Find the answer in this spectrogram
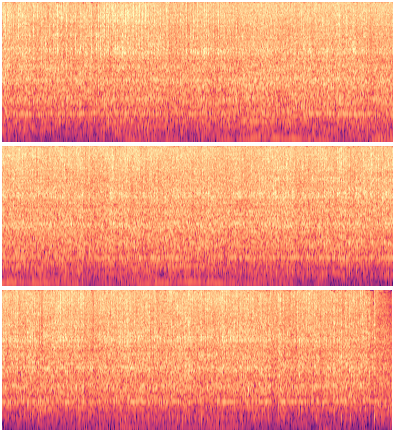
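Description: Carburetted four-cylinder car engine running with bearing balls, spark-plug ceramic and screws loose in its cylinders. It makes a very loud, very high metallic noise over the engine note and is revved up and down three times. The debris is being pounded and ground between the pistons, the cylinder walls and the head.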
